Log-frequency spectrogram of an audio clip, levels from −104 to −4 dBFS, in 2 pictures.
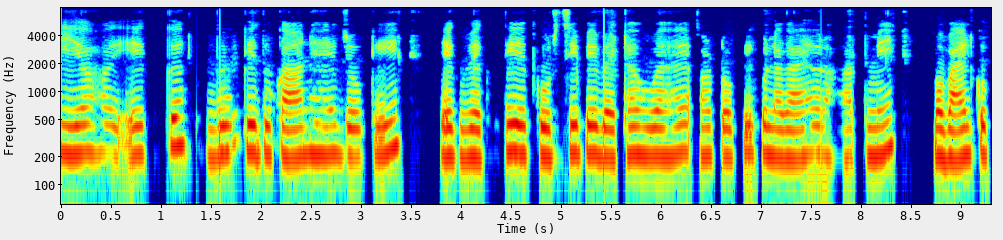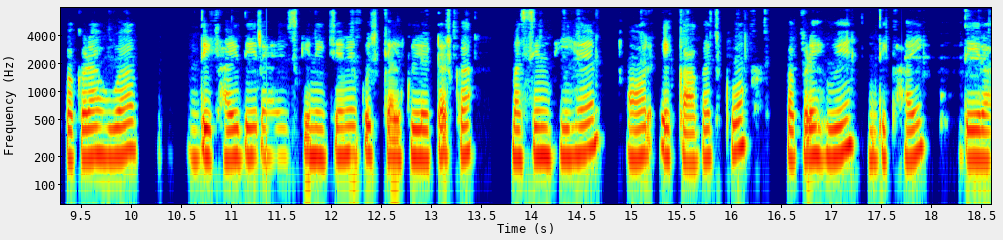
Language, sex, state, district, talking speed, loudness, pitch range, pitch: Hindi, female, Chhattisgarh, Balrampur, 165 wpm, -23 LUFS, 200-220 Hz, 205 Hz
